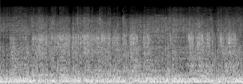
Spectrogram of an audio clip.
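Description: Live rock band playing loud: electric guitars and drums, filling the sound without a break.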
